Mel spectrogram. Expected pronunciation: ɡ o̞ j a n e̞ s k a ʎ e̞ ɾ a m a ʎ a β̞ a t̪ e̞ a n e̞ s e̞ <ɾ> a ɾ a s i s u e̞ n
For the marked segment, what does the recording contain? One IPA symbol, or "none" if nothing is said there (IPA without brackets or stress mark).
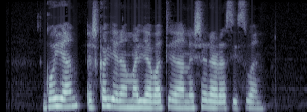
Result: ɾ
